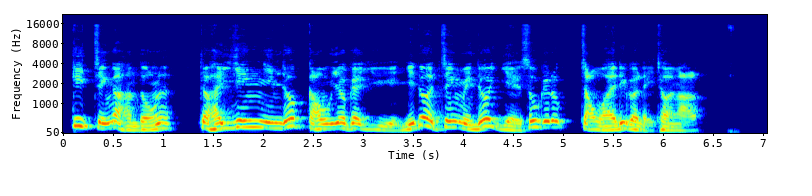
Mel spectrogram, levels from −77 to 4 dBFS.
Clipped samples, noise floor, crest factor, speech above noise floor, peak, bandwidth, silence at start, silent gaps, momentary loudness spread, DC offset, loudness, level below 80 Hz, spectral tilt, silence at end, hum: under 0.1%; -58 dBFS; 12 dB; 38 dB; -8 dBFS; 16 kHz; 0.1 s; none; 6 LU; under 0.1%; -20 LUFS; -66 dBFS; -8 dB/octave; 0.7 s; none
